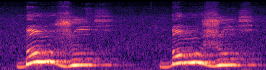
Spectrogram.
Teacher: Esse R do final do bonjour, ele dificilmente vai ser muito vibrado, como o outro R mais característico do francês, né? · um R mais seco, com mais ar passando pela garganta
